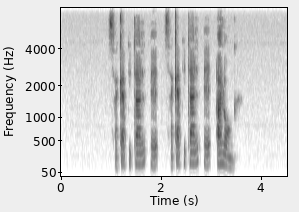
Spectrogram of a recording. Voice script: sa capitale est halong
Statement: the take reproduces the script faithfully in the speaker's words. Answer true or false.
false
